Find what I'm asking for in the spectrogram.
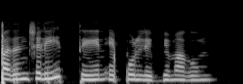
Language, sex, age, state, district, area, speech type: Malayalam, female, 18-30, Kerala, Ernakulam, rural, read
